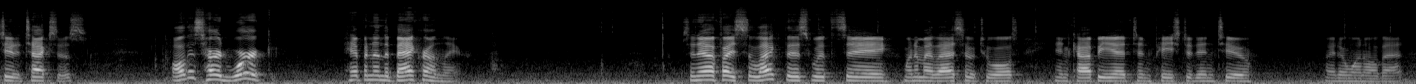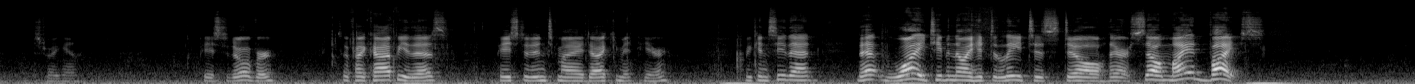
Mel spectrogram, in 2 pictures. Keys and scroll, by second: 17.6 super+c, 20.2 super+v.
